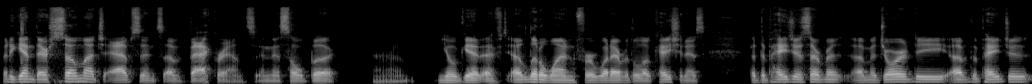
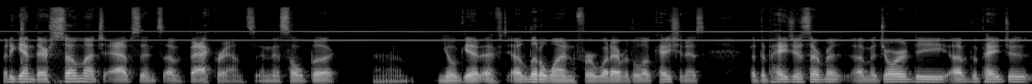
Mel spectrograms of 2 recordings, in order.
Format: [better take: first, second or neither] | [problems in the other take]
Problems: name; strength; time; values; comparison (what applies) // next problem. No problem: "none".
first | high-pitched whine; loud; throughout; 3 kHz, 9 dB below the speech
